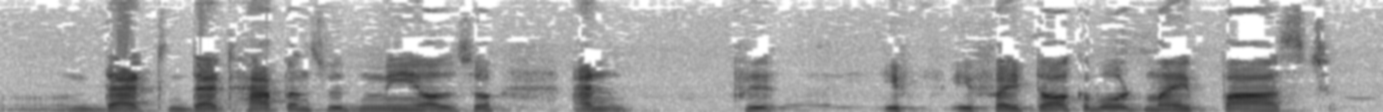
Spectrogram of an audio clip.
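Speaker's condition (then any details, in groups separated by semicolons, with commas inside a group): Stuttering; fluency-focused approach earlier, six months of bouncing and open disclosure at schools with Samagra NGO; stuttering modification, voluntary stuttering with bounces, learned through Samagra and Dr. Sachin; variable stuttering, blocks incl. silent blocks, mild in interview, more stuttering formerly when avoiding; repeated words, prolonged sounds, blocks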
